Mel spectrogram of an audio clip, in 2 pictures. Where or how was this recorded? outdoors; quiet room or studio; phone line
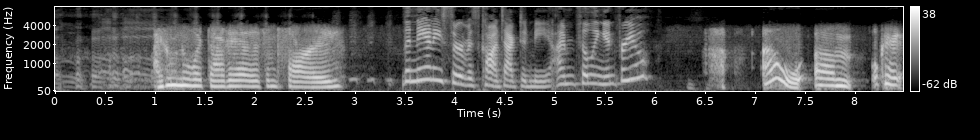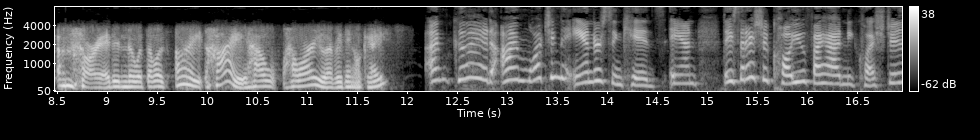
phone line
